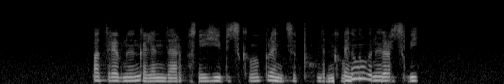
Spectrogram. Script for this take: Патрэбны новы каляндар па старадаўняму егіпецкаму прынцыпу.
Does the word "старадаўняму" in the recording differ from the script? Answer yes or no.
yes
